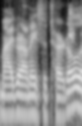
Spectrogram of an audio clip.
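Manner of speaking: normal talking voice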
